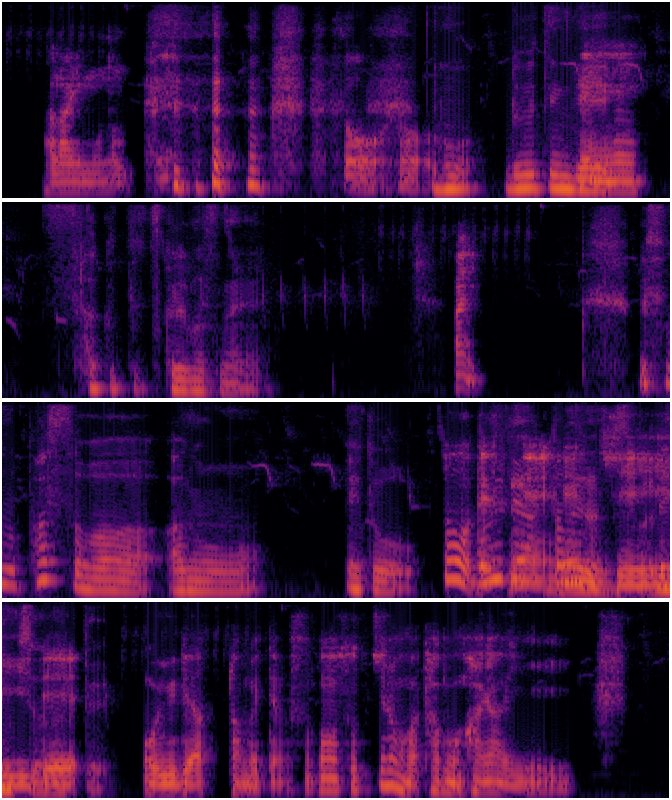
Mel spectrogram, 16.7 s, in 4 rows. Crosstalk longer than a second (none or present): present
